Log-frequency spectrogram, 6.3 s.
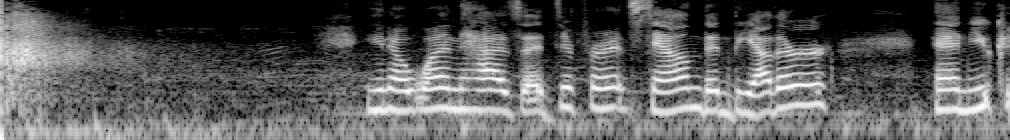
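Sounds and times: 
whip crack: 0.0 - 1.1
speech: 2.3 - 6.3.

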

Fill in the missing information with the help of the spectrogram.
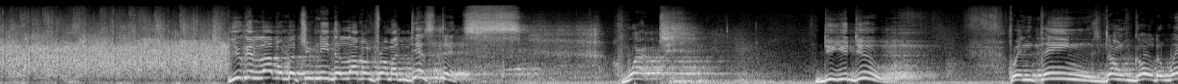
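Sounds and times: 
audience hand claps: 0.0 - 2.9
speech: 2.4 - 5.5, 6.2 - 7.2, 8.2 - 9.3, 10.1 - 11.7.

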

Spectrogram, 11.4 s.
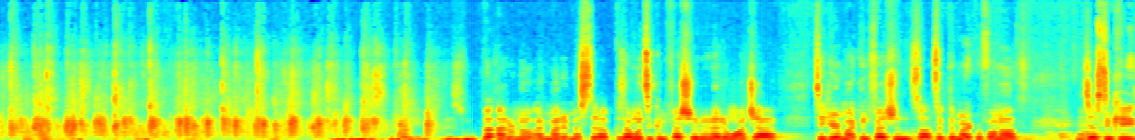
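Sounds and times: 
audience applauding a speaker's introduction: 0.0 - 4.6
speech: 4.9 - 11.3.

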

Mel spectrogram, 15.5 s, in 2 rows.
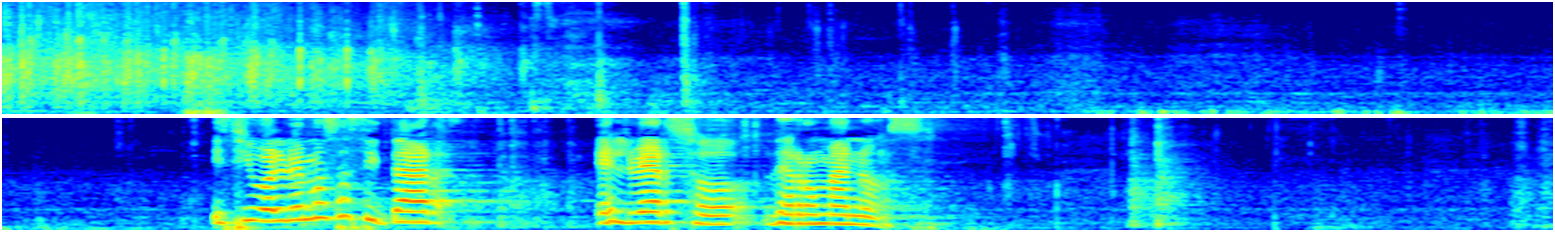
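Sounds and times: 
audience applause: 0.0 - 3.0
speech: 8.8 - 10.1, 10.8 - 12.4.

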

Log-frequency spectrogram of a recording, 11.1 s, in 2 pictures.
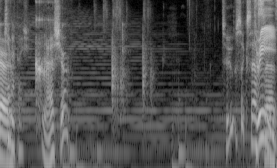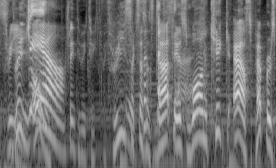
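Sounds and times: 
speech: 0.0 - 1.6, 4.5 - 11.0
dice rolling on a table: 2.2 - 3.2.

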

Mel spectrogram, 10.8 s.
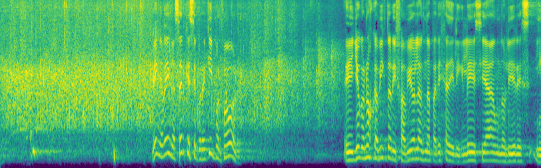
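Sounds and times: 
audience applause: 0.0 - 6.8
speech: 3.0 - 5.0, 6.9 - 10.8.

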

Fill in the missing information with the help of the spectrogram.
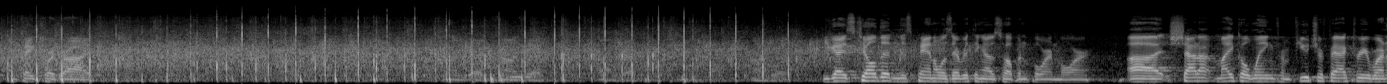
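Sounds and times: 
audience applause: 0.0 - 10.4
speech: 0.2 - 1.1, 8.2 - 13.8.

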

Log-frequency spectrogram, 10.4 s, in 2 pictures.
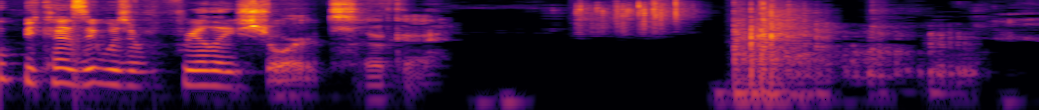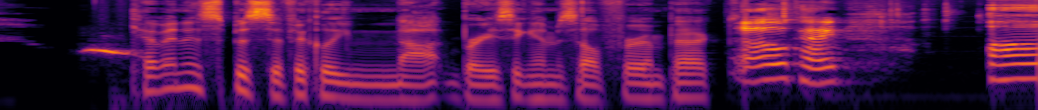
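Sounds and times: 
speech: 0.0 - 2.3, 5.8 - 10.3
dice rattling in a hand: 2.9 - 3.6
dice clattering onto a hard surface: 2.9 - 4.9.

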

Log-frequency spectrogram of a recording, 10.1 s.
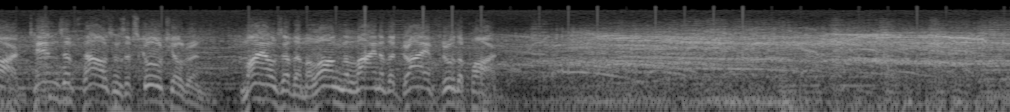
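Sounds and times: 
immense crowds cheering on Fifth Avenue: 0.0 - 10.0
speech: 0.2 - 5.5.

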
